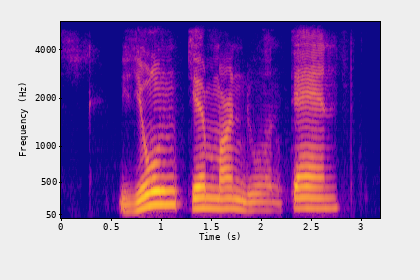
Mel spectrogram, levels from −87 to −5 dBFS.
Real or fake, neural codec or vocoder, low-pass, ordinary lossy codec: fake; codec, 16 kHz, 0.5 kbps, X-Codec, HuBERT features, trained on LibriSpeech; 5.4 kHz; Opus, 24 kbps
